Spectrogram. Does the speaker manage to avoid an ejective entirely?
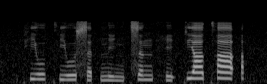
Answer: yes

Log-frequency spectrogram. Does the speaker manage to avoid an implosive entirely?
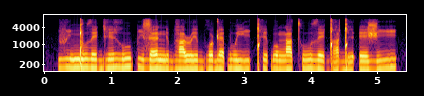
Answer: no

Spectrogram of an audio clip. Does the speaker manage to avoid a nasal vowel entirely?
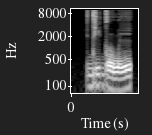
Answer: no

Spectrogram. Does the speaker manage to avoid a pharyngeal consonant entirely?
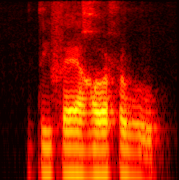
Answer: no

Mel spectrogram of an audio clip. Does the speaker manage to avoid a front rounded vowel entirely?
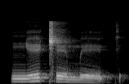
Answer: yes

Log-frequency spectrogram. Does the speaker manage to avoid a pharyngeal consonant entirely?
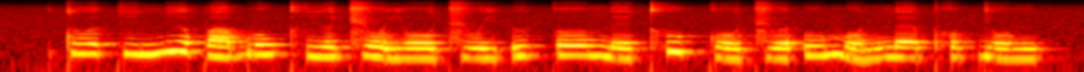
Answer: yes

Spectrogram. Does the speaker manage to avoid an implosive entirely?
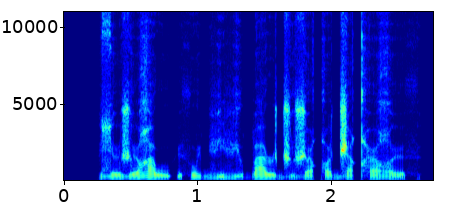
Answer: yes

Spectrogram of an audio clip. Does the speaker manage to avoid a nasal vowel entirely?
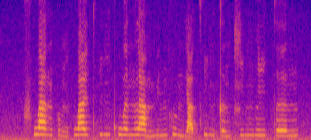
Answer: yes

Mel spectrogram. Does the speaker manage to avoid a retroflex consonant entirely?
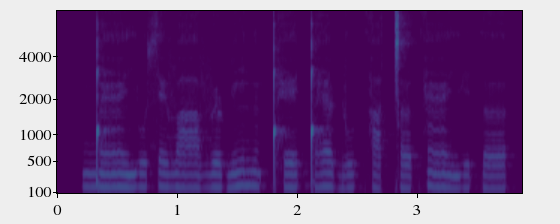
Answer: no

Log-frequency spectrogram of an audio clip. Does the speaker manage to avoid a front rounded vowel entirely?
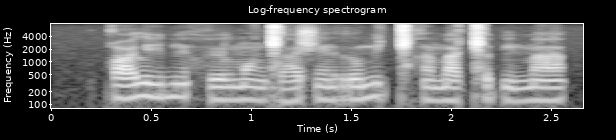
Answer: no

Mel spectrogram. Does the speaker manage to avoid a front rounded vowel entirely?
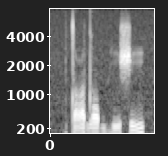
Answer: yes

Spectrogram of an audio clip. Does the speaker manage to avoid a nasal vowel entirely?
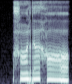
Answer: no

